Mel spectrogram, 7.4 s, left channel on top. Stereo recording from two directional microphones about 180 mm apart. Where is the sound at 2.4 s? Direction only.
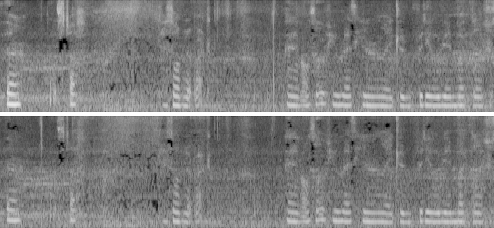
15° left (ahead or behind).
